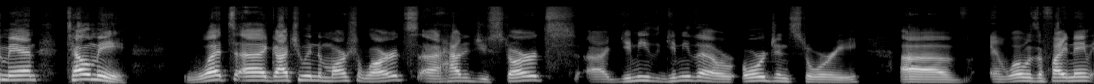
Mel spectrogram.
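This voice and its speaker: On the high side with lively intonation, a young man talks at a measured pace in smooth, studio-quality audio with no room sound. He hosts a casual combat-sports podcast interview, relaxed and a little stuffy from a cold, and peppers his talk with fillers and "bro." He comes from the Pacific Northwest in the US.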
